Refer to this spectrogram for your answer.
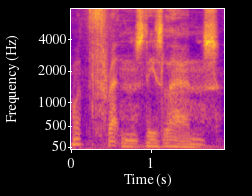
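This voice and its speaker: An actor playing an ancient, brooding night elf druid in a video game, grave and theatrical, with a gravelly bass. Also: male voice, big pitch swings, takes it slowly, a loud crowd, full character voice. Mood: grave, commanding. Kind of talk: video game hero responses. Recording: loud game music behind the voice.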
